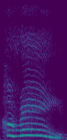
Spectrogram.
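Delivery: high, loud happy cheer; girl cheering that the wolf is gone; joyful cheer. Acted. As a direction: cheer with delight.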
